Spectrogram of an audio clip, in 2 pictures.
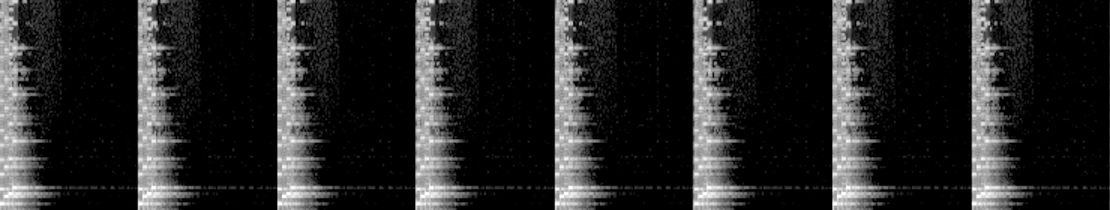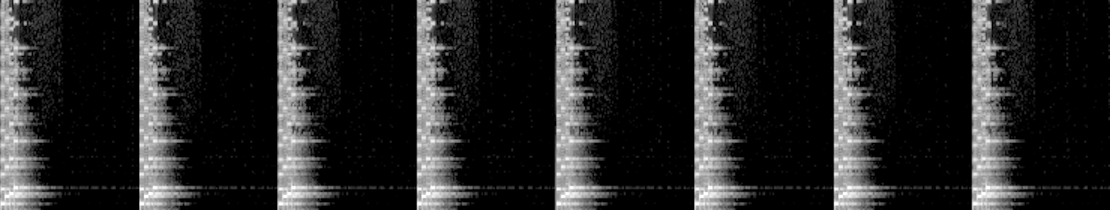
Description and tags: Success audio made from BeepBox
